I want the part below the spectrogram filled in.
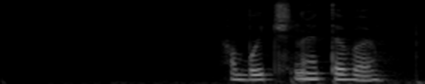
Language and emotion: Russian, neutral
